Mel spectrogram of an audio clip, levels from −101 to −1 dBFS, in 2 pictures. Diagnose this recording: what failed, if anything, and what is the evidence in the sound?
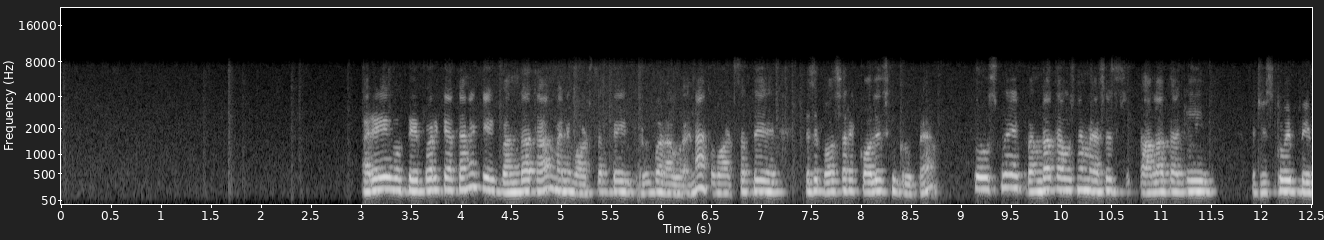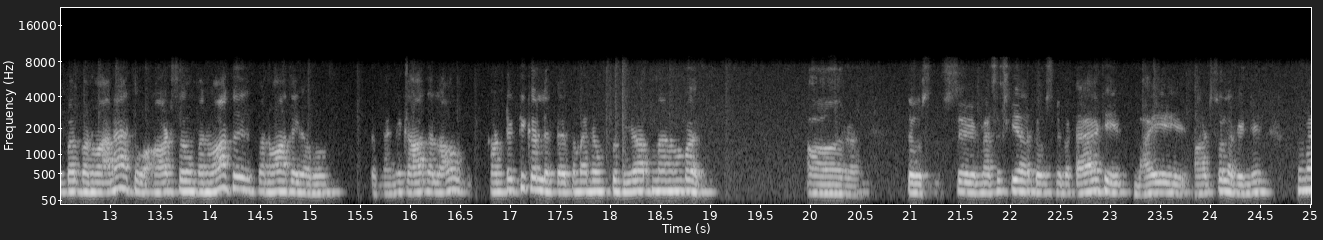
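Nothing failed: the speech shows only the expected call-path character, with nothing above 8 kHz from the microphone processing and the codec's bandwidth, and no fault audible at any point.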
